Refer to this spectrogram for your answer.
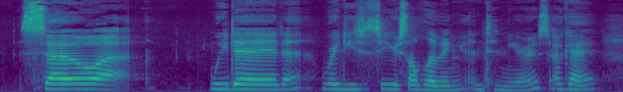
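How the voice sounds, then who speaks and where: Using a normal speaking voice, a woman of medium pitch speaks at a moderate pace with fairly even intonation and big swings in loudness. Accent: American. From Texas. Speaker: podcast host. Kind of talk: casual chat.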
